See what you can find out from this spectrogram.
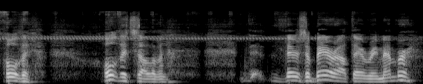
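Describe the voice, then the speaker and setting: Terse, bright-voiced, weary detective. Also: male voice, a little high, normal speed, slight background noise. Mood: urgent, stern. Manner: terse, clipped, world-weary. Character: weary hard-drinking male detective, guilt-ridden, defiant. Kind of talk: detective radio drama acting.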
